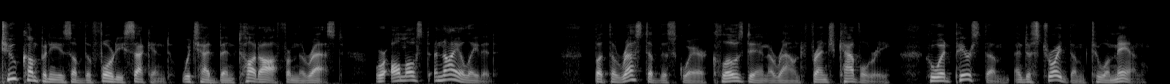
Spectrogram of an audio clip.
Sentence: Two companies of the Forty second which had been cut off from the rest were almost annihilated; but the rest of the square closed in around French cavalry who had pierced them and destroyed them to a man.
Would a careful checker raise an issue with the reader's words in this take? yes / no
no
